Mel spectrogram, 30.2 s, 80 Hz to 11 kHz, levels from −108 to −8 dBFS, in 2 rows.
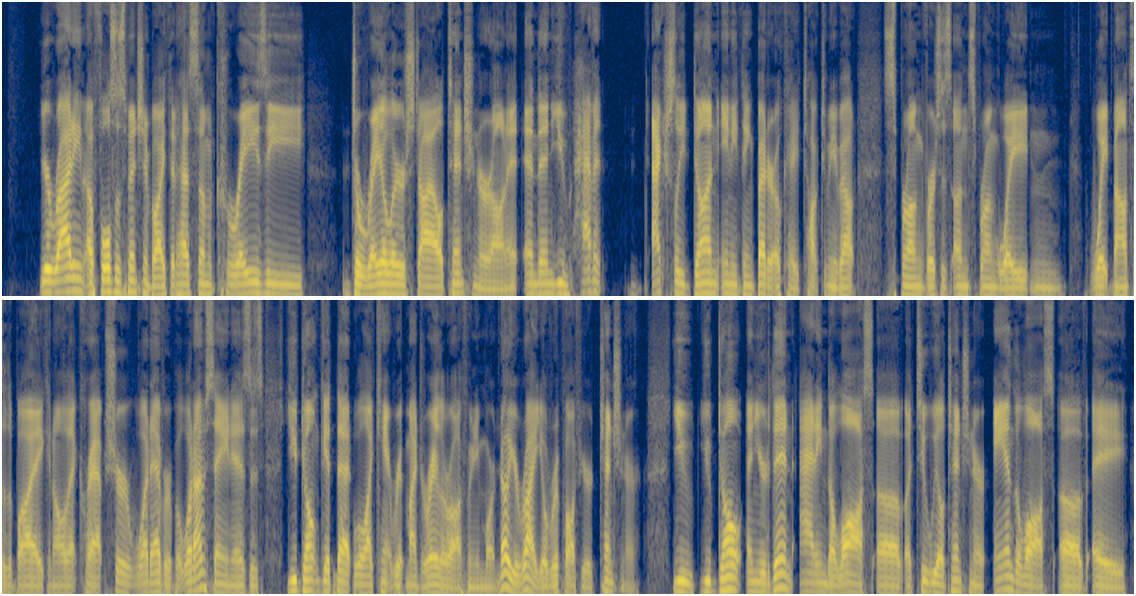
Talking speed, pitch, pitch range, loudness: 175 wpm, 100 Hz, 90-110 Hz, -23 LUFS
